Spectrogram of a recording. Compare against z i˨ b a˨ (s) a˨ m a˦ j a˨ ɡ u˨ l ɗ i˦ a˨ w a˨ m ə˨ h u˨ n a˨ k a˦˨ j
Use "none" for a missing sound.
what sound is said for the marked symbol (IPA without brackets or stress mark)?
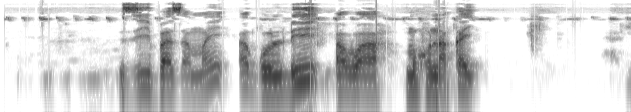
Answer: z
